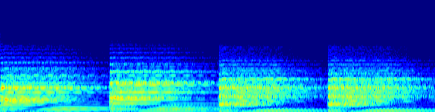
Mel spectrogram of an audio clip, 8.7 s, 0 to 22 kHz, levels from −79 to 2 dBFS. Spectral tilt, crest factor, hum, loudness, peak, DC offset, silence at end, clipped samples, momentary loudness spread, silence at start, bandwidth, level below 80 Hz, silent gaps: -9 dB/octave; 16 dB; none; -32 LUFS; -14 dBFS; under 0.1%; 0 s; under 0.1%; 14 LU; 0 s; 7 kHz; -48 dBFS; none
